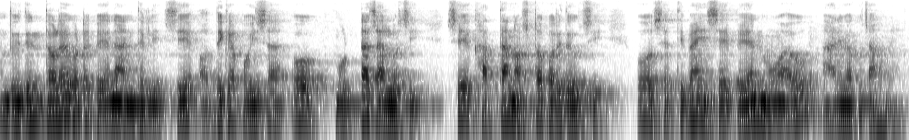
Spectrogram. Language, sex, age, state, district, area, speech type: Odia, male, 30-45, Odisha, Khordha, rural, spontaneous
